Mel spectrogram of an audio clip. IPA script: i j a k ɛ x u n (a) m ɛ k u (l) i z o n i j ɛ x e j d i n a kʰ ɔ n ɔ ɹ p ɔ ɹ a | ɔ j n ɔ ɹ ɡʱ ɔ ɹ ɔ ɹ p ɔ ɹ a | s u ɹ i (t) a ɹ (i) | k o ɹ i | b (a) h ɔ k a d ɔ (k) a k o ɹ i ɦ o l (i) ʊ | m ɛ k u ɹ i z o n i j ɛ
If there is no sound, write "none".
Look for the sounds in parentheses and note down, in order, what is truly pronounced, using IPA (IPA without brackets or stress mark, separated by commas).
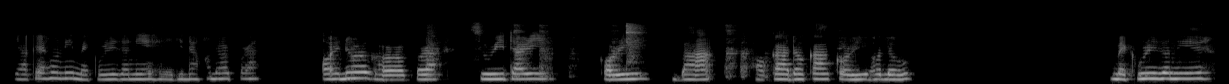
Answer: i, ɹ, t, i, a, k, e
